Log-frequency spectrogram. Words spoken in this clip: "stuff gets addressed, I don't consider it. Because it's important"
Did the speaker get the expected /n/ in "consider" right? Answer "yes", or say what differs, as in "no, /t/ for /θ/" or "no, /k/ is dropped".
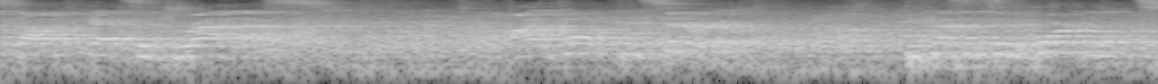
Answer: yes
